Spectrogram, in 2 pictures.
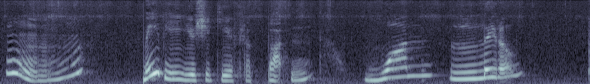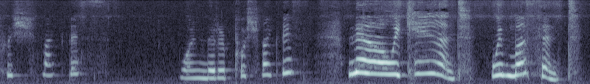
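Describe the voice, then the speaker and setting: A woman's voice: sits high, big pitch swings, a little mellow, rough recording. A woman teacher reading a picture book aloud to children, playful and interactive, asking questions, repeating phrases and adding exclamations and sound effects. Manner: repeats phrases slowly for young learners.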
